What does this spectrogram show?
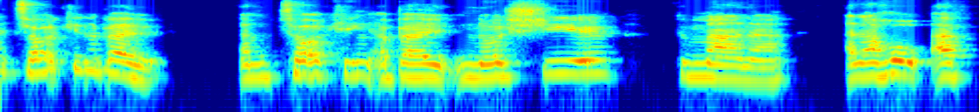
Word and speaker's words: Noshir Kumana: I'm talking about Noshir Kumana. And I hope I've pronounced your name correctly.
